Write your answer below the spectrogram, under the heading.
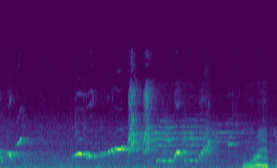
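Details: A wild white-rumped shama sings loud, varied whistles, some rising sharply and some swooping down, then a man's voice breaks in briefly near the end.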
